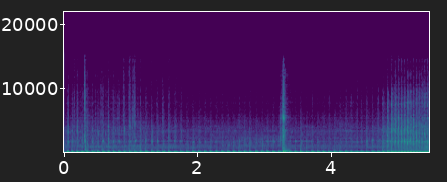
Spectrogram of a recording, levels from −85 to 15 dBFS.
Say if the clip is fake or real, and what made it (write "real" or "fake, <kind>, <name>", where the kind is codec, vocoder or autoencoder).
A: fake, codec, SNAC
